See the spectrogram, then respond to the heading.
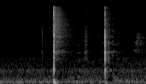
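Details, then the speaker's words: Electronics overvolted on a variac, amplifier circuit cranked past 19 volts: two sharp cracks half a second apart in a quiet room; a component popped from overvoltage. "i missed it but i definitely heard it pop"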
